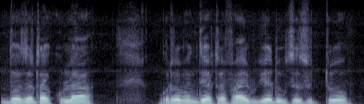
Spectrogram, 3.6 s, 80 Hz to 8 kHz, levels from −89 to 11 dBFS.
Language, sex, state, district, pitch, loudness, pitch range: Bengali, male, Assam, Hailakandi, 140 Hz, -16 LUFS, 135-145 Hz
